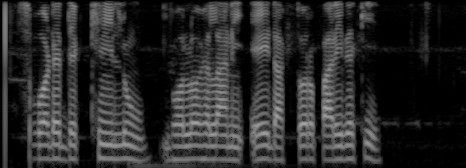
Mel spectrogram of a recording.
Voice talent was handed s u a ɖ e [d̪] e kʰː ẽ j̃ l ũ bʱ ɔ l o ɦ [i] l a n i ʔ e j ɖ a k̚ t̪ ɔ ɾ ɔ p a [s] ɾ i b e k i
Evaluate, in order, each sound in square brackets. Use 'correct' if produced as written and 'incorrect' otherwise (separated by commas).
correct, incorrect, incorrect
